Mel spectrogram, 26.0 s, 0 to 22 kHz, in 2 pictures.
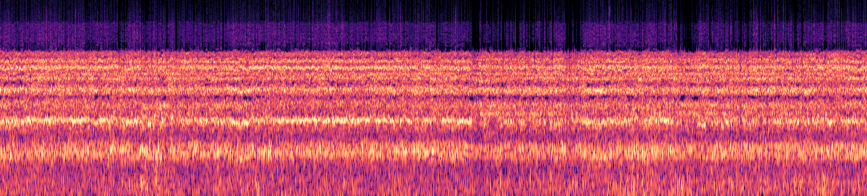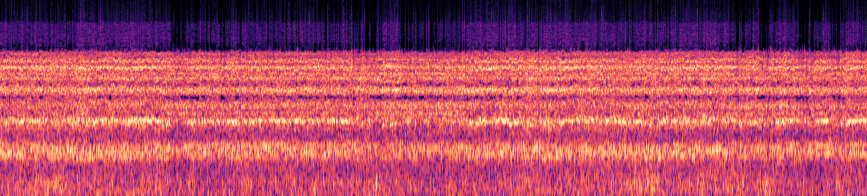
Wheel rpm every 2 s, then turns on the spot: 230, 230, 230, 230, 230, 230, 230, 220, 230, 230, 230, 230, 230.
none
